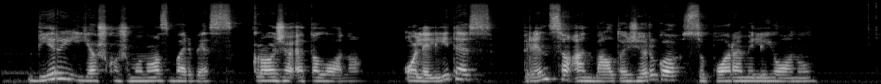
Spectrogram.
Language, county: Lithuanian, Šiauliai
